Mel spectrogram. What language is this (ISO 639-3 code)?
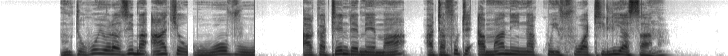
swa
